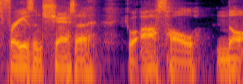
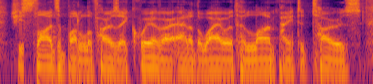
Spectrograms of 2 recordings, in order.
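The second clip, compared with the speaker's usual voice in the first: ordinary delivery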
